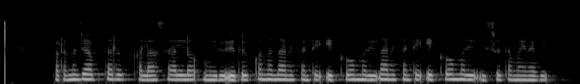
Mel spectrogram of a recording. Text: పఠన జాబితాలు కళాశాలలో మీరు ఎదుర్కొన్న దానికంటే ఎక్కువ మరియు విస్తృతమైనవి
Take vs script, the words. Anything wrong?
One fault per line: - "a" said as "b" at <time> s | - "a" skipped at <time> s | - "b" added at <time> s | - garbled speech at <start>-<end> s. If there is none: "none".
- "దానికంటే ఎక్కువ మరియు" added at 3.8 s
